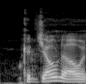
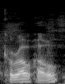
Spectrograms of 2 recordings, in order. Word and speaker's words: Corojo: On episode 178, we had Kajono instead of Corojo.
